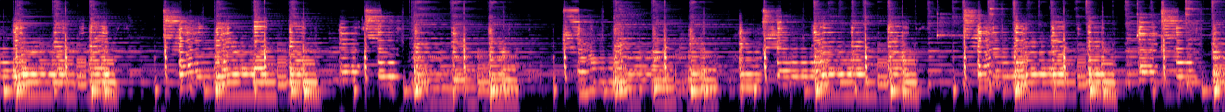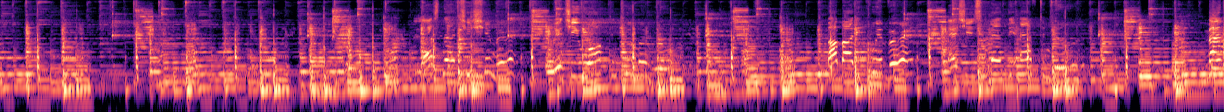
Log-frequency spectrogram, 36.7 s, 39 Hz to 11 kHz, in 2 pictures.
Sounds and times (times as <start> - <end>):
Music: 0.0 - 36.7.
